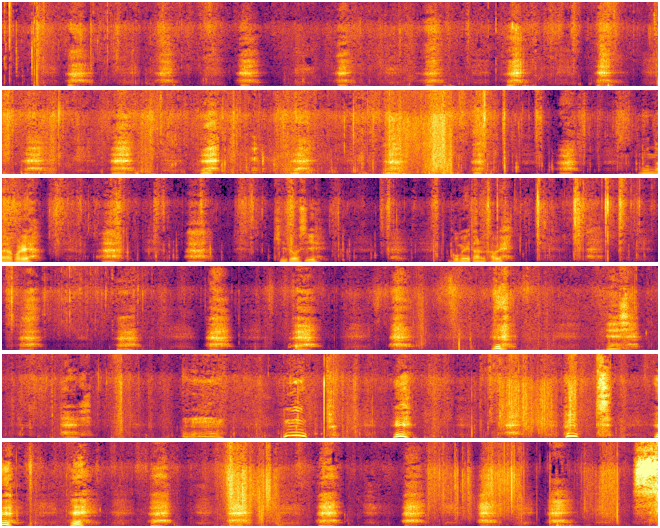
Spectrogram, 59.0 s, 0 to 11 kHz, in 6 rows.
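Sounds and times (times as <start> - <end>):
man panting with grunts: 0.6 - 19.3, 20.1 - 23.5, 27.2 - 59.0
man grunting with effort: 12.8 - 13.2, 14.1 - 14.6, 36.9 - 37.3, 42.1 - 42.8, 43.6 - 45.6, 47.8 - 49.6, 50.2 - 50.6.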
